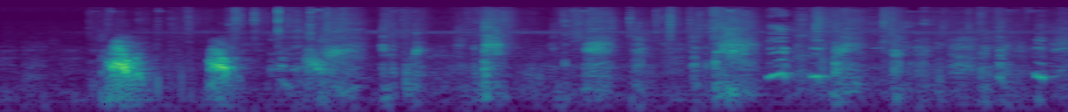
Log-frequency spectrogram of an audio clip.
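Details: Dog named Hana, described as going crazy, gives two sharp bark-like yelps followed by a run of quicker, softer whimpering and panting bursts at an irregular pace.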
